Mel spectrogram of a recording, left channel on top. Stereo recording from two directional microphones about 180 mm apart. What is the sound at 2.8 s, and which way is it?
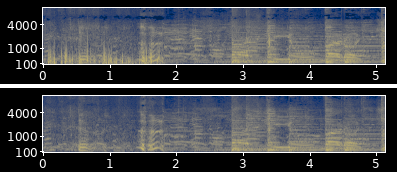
Music, 15° right (ahead or behind).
